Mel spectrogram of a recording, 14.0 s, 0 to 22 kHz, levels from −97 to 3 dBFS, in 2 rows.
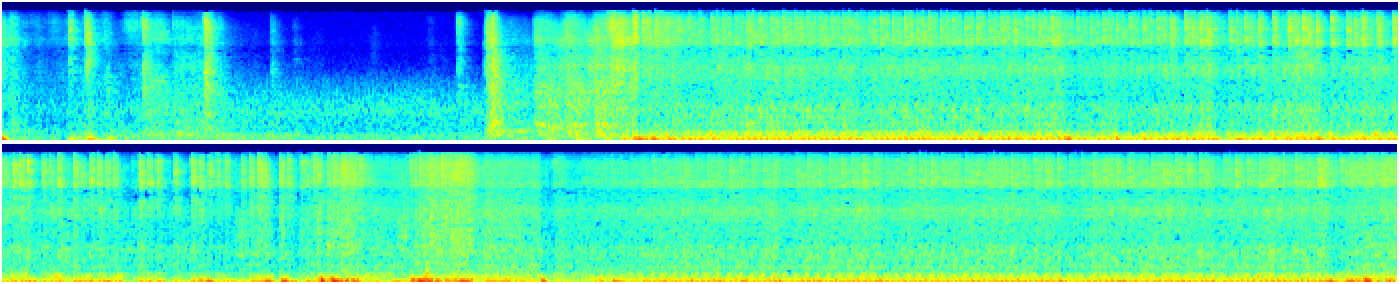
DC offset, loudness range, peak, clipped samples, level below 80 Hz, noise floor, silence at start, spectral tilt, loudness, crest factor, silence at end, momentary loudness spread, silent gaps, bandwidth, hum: under 0.1%; 3 LU; -6 dBFS; under 0.1%; -30 dBFS; -49 dBFS; 0 s; -2.5 dB/octave; -28 LUFS; 20 dB; 0 s; 8 LU; none; 17 kHz; none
